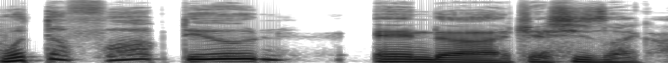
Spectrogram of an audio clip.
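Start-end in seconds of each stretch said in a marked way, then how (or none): 0.0-1.0 outraged shout. Retold or imitated. Outraged at ref from corner.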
